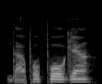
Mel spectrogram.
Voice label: "dapo pogyañ", Apatani

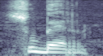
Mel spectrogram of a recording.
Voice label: "suber", Roon

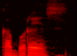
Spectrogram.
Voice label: "kabores", Biak

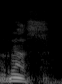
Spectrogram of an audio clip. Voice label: "ras", Roon

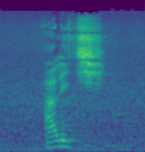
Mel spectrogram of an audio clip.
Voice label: Mokilese beard

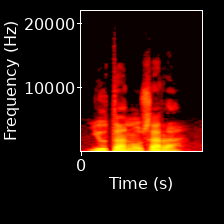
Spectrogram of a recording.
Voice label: "utanusara", Wamesa

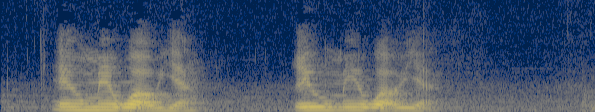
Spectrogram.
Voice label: Nasa Yuwe; hablar mal; paez

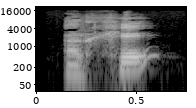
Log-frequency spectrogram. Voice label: "arxe", Apatani

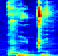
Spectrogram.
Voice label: "ear", Chikunda

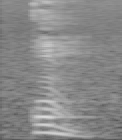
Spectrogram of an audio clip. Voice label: "house", Mokilese

